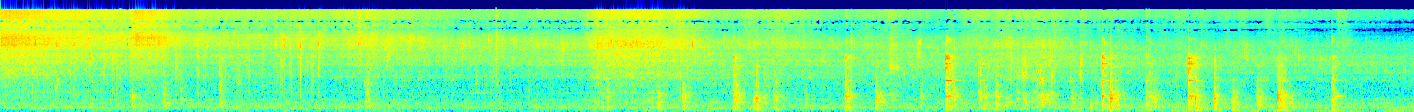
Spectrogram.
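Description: Food frying in oil in an aluminium pot, with a loud sizzle that eases over the first seconds to a steady frying hiss. From about halfway, a wooden spoon stirs the pot with repeated scrapes and knocks against the metal.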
